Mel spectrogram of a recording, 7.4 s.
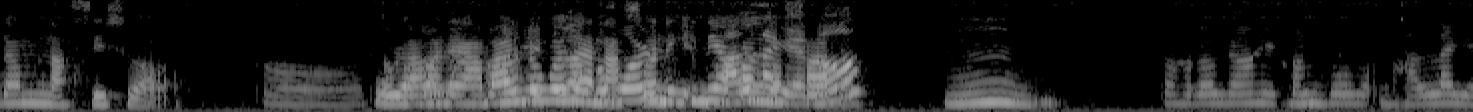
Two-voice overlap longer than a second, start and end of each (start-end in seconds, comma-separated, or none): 1.9-4.1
